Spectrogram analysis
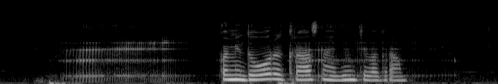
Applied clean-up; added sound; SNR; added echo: neural separator model SepFormer DNS4.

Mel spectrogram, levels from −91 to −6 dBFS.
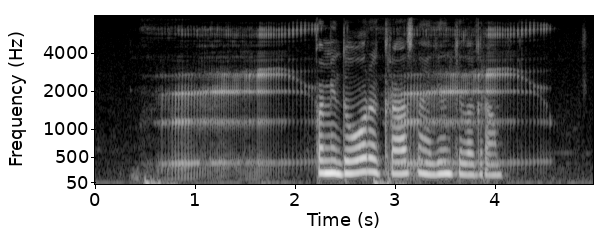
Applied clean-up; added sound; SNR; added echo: none; Burping, eructation; 12 dB; none.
